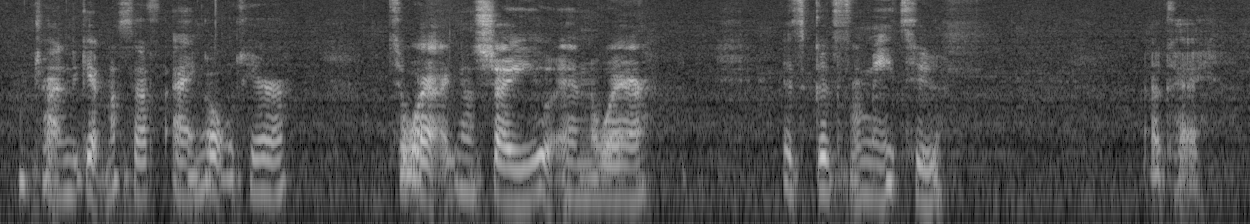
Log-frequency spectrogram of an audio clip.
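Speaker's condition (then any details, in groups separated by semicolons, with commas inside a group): Cerebral palsy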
